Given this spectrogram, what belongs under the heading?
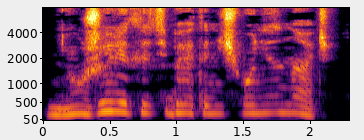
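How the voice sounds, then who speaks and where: A woman's voice: medium pitch, quick pace, a little mellow, dry recording, lightly acted. A woman reading the part of a proud, hot-tempered young vampire empress who snaps demands and then pleads. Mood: hurt.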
